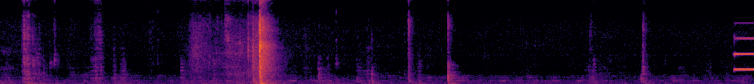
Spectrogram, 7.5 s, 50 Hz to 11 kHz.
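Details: Supersonic pinball machine lamp driver transistor Q50 (bonus 8K lamp) being checked with a multimeter. Quiet probing clicks are followed by a steady continuity beep, showing Q50 is shorted and needs replacing.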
